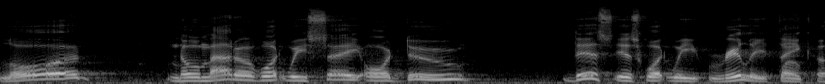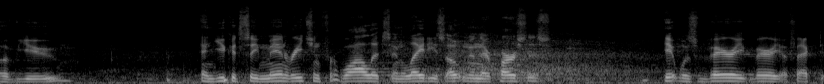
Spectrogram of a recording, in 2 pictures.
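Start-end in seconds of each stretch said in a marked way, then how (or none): 0.0-8.9 very slow, sweet syrupy Southern drawl, stretching "do". Retelling a man's offertory invitation from the lectern, in a syrupy southern drawl. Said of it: "said in his syrupy southern drawl".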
